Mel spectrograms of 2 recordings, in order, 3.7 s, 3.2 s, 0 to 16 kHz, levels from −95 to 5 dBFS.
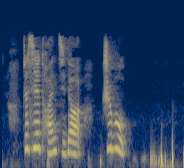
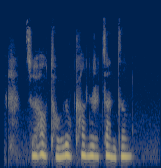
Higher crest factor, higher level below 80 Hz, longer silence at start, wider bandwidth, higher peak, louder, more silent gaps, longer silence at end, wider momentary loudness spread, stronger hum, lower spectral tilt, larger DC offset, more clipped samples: about the same, 18 dB vs 16 dB; first, -36 dBFS vs -76 dBFS; about the same, 0.2 s vs 0.15 s; second, 8.2 kHz vs 9.2 kHz; first, -2 dBFS vs -16 dBFS; first, -19 LUFS vs -31 LUFS; neither; second, 0.2 s vs 0.6 s; about the same, 18 LU vs 16 LU; neither; second, -4.5 dB/octave vs -7 dB/octave; neither; neither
